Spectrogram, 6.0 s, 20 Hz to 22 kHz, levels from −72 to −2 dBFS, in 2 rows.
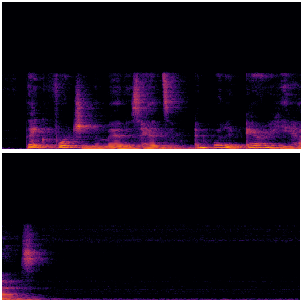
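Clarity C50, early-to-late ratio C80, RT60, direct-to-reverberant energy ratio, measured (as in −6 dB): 6.5 dB, 9.0 dB, 0.80 s, 1.5 dB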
